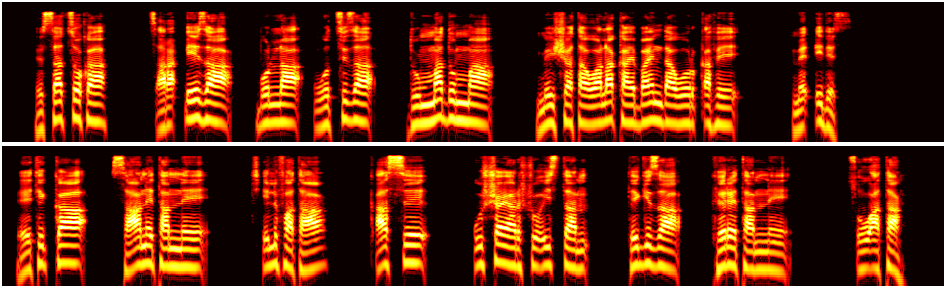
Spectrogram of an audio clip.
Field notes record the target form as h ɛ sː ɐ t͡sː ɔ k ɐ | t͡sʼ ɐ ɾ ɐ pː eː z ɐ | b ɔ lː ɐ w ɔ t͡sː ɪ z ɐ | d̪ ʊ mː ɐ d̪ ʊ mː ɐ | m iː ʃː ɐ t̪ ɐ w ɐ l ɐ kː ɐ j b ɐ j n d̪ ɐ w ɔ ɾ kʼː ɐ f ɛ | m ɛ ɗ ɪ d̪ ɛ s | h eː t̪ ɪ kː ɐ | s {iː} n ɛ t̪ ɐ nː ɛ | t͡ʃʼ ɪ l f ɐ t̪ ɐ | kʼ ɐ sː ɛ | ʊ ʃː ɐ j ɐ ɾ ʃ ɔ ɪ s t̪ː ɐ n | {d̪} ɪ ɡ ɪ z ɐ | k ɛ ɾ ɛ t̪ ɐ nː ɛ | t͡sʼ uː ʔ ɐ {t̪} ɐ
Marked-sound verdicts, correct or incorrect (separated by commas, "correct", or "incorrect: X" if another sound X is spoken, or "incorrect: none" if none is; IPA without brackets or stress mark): incorrect: aː, incorrect: t̪, correct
